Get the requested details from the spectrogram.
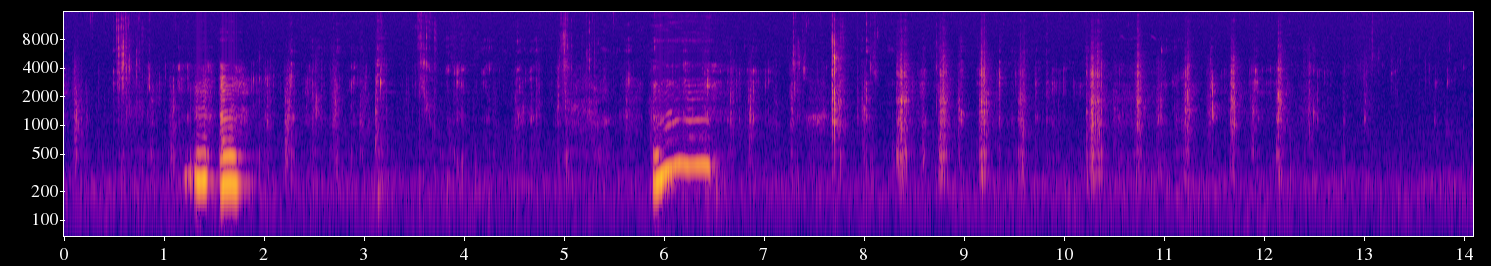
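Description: A young woman chews crunchy food noisily close to the microphone.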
